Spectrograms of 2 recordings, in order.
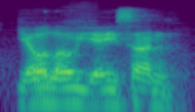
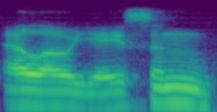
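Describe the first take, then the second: First: The name begins with a 'yo-lo' sound. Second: The name begins with an 'eh-lo' sound. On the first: The speaker calls it wrong. "every time I'm like YOLO" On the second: The speaker calls it right. "I know it's Elo Yason"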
